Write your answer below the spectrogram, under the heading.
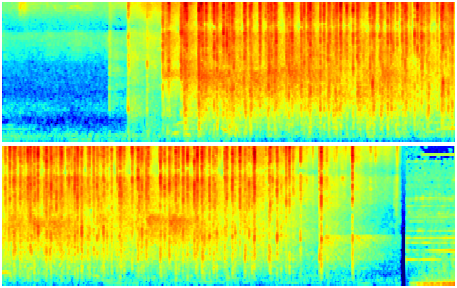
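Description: Small audience applauding with many hands clapping. It starts about two seconds in, after a near-quiet moment, and cuts off suddenly near the end.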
